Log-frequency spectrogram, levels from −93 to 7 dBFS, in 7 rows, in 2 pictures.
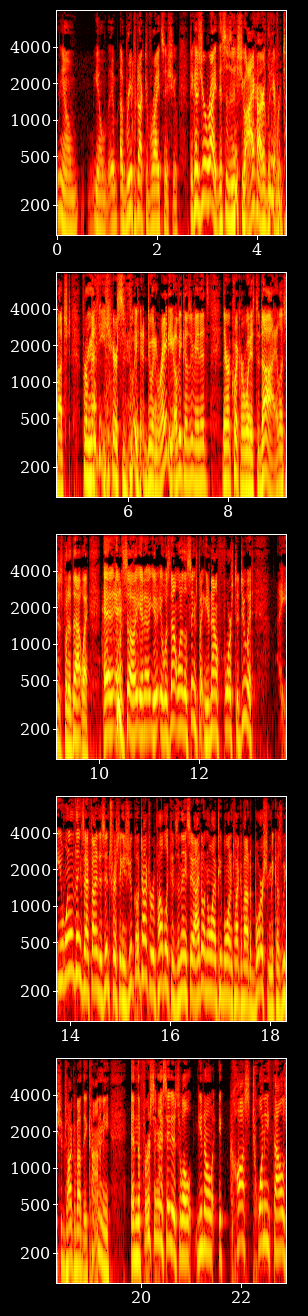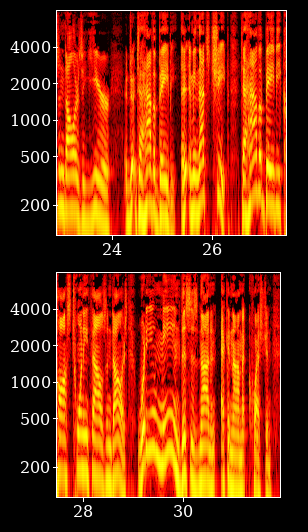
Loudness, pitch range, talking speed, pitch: -20 LUFS, 140-195 Hz, 255 wpm, 170 Hz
